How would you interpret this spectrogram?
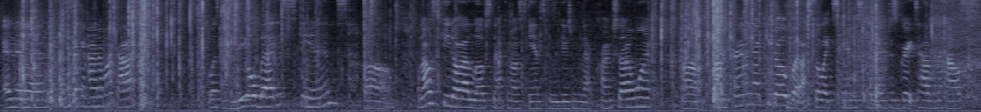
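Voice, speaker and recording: A woman's voice: medium pitch, moderate pace. A young woman chatting informally to camera in a casual vlog, in her small home kitchen. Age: young adult. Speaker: college student vlogger. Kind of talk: casual vlog chat, showing groceries. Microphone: camera a couple of metres away. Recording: echoey room with background noise.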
